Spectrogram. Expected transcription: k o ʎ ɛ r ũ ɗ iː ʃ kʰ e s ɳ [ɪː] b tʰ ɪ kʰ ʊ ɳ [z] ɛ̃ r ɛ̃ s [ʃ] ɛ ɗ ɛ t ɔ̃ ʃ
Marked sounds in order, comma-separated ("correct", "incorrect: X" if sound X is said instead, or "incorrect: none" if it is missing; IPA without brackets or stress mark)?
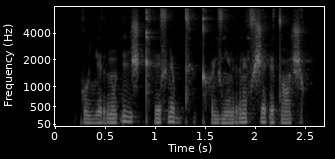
correct, incorrect: zʲ, correct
